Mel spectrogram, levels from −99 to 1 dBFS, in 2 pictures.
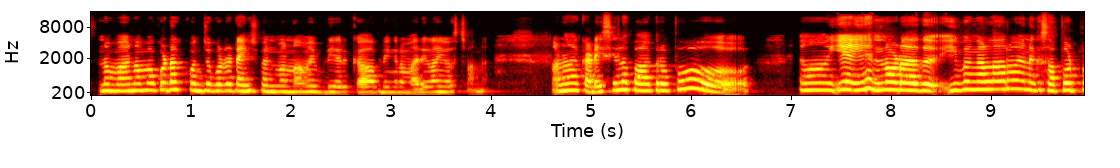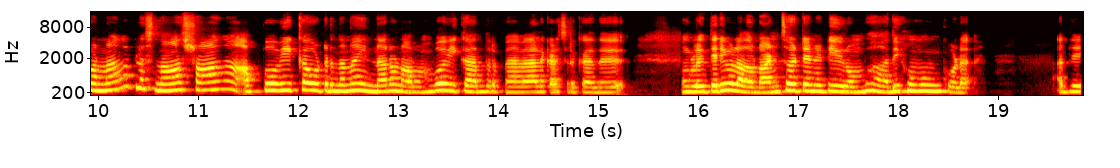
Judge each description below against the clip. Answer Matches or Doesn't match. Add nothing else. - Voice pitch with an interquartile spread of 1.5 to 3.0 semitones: Doesn't match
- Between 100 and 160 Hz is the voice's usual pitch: Doesn't match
